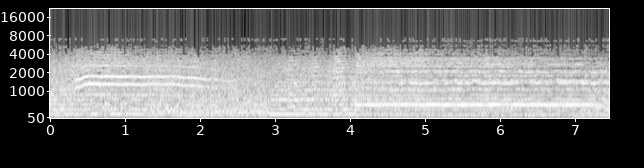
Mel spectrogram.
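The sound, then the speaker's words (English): A loud southbound express train roars past at the Mount Kisco station, its horn blaring in sustained tones over a heavy, continuous rumble of wheels and engine, with the horn's pitch shifting partway through. “The obituary notice said that Theodore Rakosi met his death when he inexplicably ran in front of a southbound express at the Mount Kisco station.”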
